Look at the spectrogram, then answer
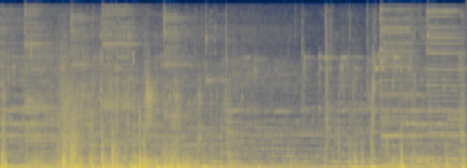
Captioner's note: door thuds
